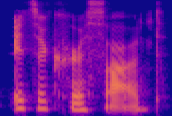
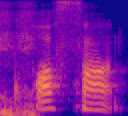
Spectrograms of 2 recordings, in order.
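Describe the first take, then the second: First: CROISSANT said as kriss-AHNT, with an English R; anglicized "croissant", sounding the R and final T; English pronunciation. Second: CROISSANT said the French way as kwa-SAHNT; French-style pronunciation. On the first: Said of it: "so I say croissant". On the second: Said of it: "That's, like, French influence". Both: Shown as a demonstration.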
